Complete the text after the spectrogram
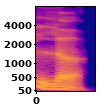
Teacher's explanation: फिर है ल जिसे पार्श्विक कहते हैं। इसे बोलते समय जीभ मुंह के बीचों-बीच एक खंभे की तरह खड़ी हो जाती है और हवा उसके दोनों साइड से यानी बगल से निकल जाती है।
